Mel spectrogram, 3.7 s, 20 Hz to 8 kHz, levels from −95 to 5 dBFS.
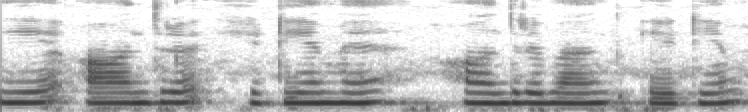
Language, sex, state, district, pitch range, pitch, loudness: Hindi, female, Uttar Pradesh, Etah, 270-280 Hz, 275 Hz, -25 LUFS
